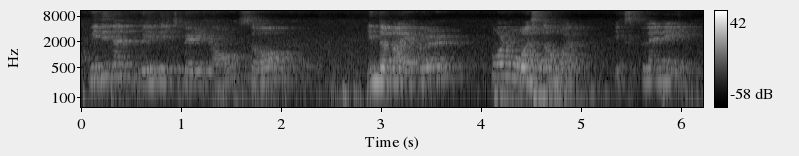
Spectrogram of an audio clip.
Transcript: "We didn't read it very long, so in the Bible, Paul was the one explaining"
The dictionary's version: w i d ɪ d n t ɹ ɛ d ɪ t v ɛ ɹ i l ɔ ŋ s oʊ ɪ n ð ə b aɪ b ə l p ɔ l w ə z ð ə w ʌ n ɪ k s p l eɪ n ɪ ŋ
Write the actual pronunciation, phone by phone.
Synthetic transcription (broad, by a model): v i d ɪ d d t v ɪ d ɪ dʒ v ɛ ɹ i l ɔ ŋ s oʊ ɪ n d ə b aɪ b ə l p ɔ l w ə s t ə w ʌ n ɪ k s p l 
